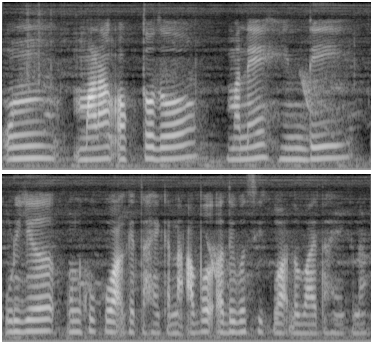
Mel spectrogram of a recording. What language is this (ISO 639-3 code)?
sat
